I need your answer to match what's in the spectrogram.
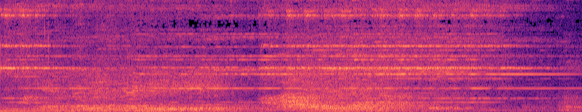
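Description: Many hand bells ring together in a continuous, shimmering jangle from a crowd, steady and fairly loud throughout, with a murmur of voices underneath.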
